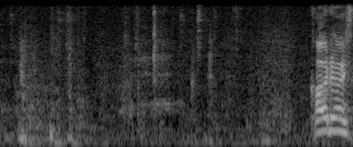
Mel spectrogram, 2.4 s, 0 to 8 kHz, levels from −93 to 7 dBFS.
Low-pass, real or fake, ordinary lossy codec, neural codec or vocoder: 7.2 kHz; fake; none; vocoder, 44.1 kHz, 128 mel bands every 512 samples, BigVGAN v2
